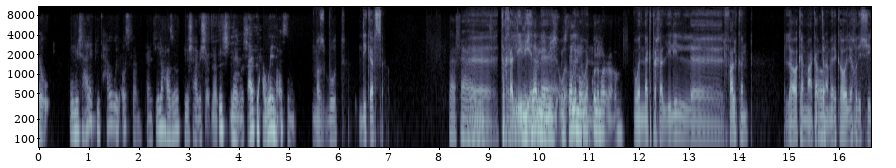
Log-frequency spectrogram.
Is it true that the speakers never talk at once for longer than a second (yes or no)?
no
